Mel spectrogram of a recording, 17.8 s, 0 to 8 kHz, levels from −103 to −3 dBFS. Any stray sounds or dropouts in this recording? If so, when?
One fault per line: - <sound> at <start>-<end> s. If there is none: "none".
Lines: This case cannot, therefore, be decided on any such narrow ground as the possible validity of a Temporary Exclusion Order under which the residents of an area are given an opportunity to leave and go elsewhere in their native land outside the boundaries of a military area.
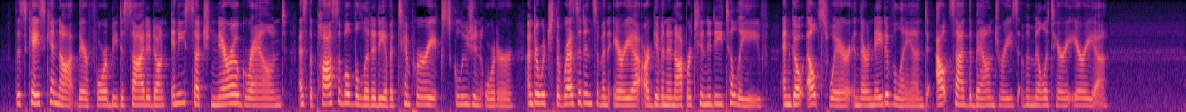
none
